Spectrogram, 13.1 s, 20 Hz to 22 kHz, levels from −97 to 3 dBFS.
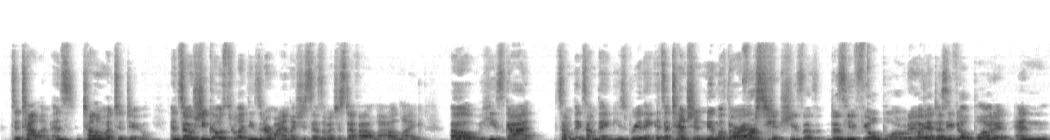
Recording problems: off-mic speech; far
room echo; very slight; dies away in 0.3 s

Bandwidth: 15 kHz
